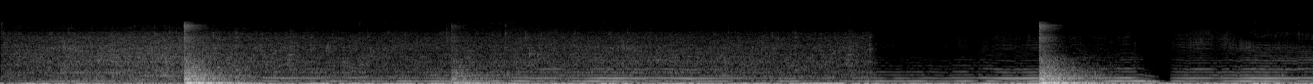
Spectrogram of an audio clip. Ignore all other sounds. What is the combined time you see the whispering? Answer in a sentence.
The whispering can't be heard in this clip.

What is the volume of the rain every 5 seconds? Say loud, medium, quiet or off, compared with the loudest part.
loud, loud, off.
